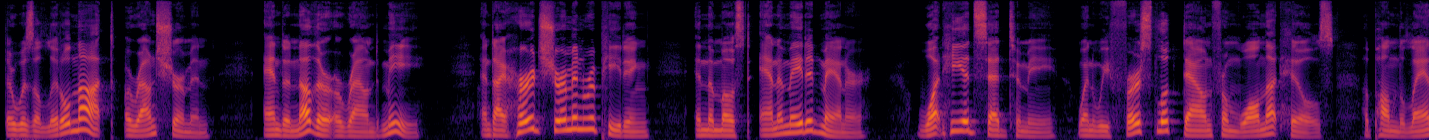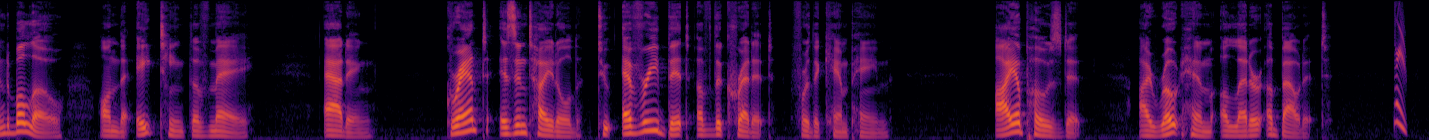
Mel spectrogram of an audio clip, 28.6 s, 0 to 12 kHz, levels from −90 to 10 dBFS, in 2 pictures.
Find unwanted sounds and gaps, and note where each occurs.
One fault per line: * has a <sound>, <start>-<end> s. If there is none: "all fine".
* has a chirp, 28.2-28.4 s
